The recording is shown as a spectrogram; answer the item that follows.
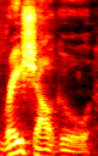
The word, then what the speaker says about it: Ra's al Ghul: And Talia's like, actually, my father's name is pronounced Ra's al Ghul, but many uneducated people make that mistake.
